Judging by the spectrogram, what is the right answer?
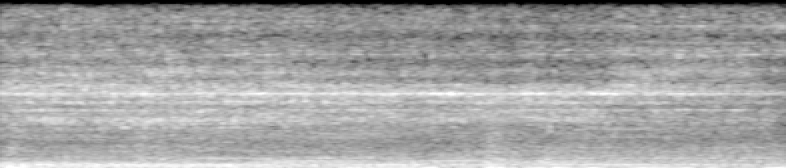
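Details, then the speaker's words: Refrigerator compressor with lack of compression, heard up close: steady hiss over light mechanical hum with no pitch change, gas leaking back inside and not being pushed; internal leak, loss of compression. "Tem mais algumas características aqui de falta de compressão que eu vou mostrar para vocês nesse vídeo. Vamos lá. Ó, ó o chiado. Bem de perto você consegue perceber."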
